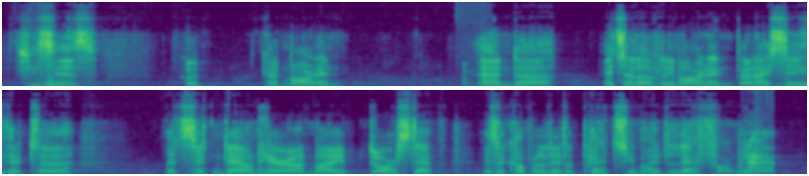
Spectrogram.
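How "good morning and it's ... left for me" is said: put-on Irish-accented woman's voice, higher and louder. Game master voicing a woman greeting the players at her doorstep, Irish accent. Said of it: "Was she Irish?".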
